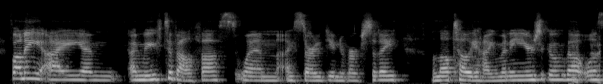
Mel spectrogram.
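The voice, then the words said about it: Northern Irish County Tyrone accent. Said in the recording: “I'm getting wee hints and glints of, you know, a County Tyrone accent ... I consider my accent to be a bit of a mix. There's definitely a lot of Tyrone in there”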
